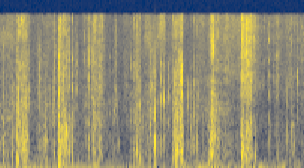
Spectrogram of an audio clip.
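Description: Footsteps on dry, stony dirt, an irregular series of short crunching steps, a few each second.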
